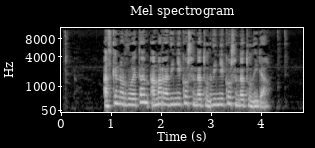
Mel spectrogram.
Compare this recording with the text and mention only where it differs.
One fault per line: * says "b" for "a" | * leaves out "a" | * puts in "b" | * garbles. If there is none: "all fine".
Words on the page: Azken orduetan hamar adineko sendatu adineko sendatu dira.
all fine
